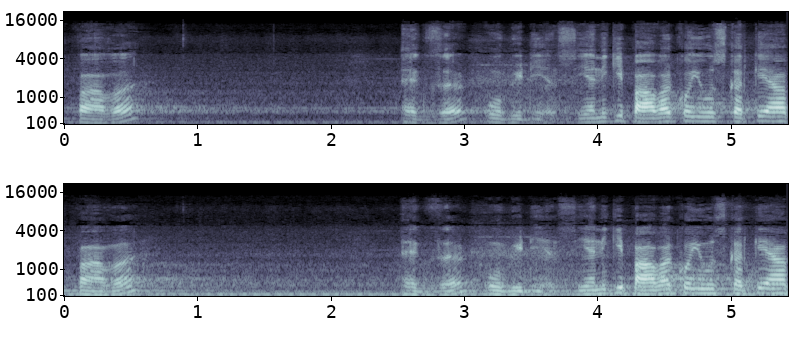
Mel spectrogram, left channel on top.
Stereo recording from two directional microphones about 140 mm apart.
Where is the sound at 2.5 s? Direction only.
90° left.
